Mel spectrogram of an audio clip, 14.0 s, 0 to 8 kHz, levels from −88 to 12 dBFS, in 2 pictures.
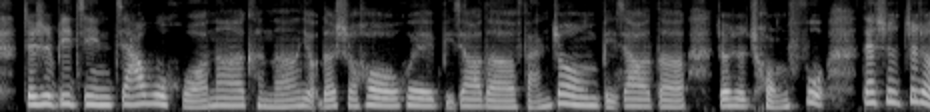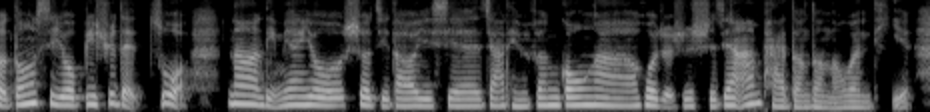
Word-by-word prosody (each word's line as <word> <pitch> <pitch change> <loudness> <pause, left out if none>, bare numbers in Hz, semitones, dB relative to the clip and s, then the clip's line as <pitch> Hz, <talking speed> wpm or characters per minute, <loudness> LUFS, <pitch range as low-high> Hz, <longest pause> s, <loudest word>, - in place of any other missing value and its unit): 就 225 - +5
是 230 +1 +5
毕 230 +1 +1
竟 215 0 +3
家 230 +1 +2
务 240 -2 +3
活 165 -5 -3
呢， 200 0 -1
可 195 -1 -6
能 170 +3 -3
有 180 - -1
的 180 +2 -1
时 190 -1 -3
候 190 -1 +3
会 190 -1 +2
比 - - -10
较 180 -1 -1
地 160 -2 0
繁 165 +2 -5
重， 215 -4 +2
比 160 -4 -4
较 185 -1 -1
地 165 -2 -2 0.2
就 185 +1 +4
是 185 -1 0
重 165 -3 -3
复。 250 +6 0 0.2
但 275 0 +3
是 280 +1 -1
这 300 +5 -1
种 255 -9 +4
东 235 +4 +4
西 255 -3 -1
又 205 -1 +4
必 225 +2 0
须 250 +3 -2
得 - - 0
做， - - -1 0.3
那 240 -2 +3
里 195 -5 -2
面 210 +4 +1
又 200 -2 +3
涉 205 0 0
及 195 -2 -4
到 185 0 -1
一 185 -1 0
些 185 0 -2
家 190 0 -3
庭 180 -3 -4
分 205 +1 +1
工 210 0 +4
啊， 195 -2 0
或 200 -1 +3
者 160 -4 -4
是 180 +3 -5
时 180 -1 -5
间 205 +1 +2
安 240 +4 +1
排 170 -8 -3
等 155 -1 -4
等 155 -2 -4
的 135 - -7
问 155 -1 -4
题， - - -9
195 Hz, 275 characters per minute, -23 LUFS, 180-215 Hz, 0.3 s, 就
